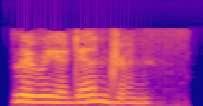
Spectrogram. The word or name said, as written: liriodendron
